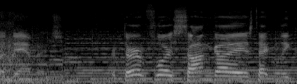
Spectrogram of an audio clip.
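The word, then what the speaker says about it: 三階: But then sanghai becomes sanai because it does.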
